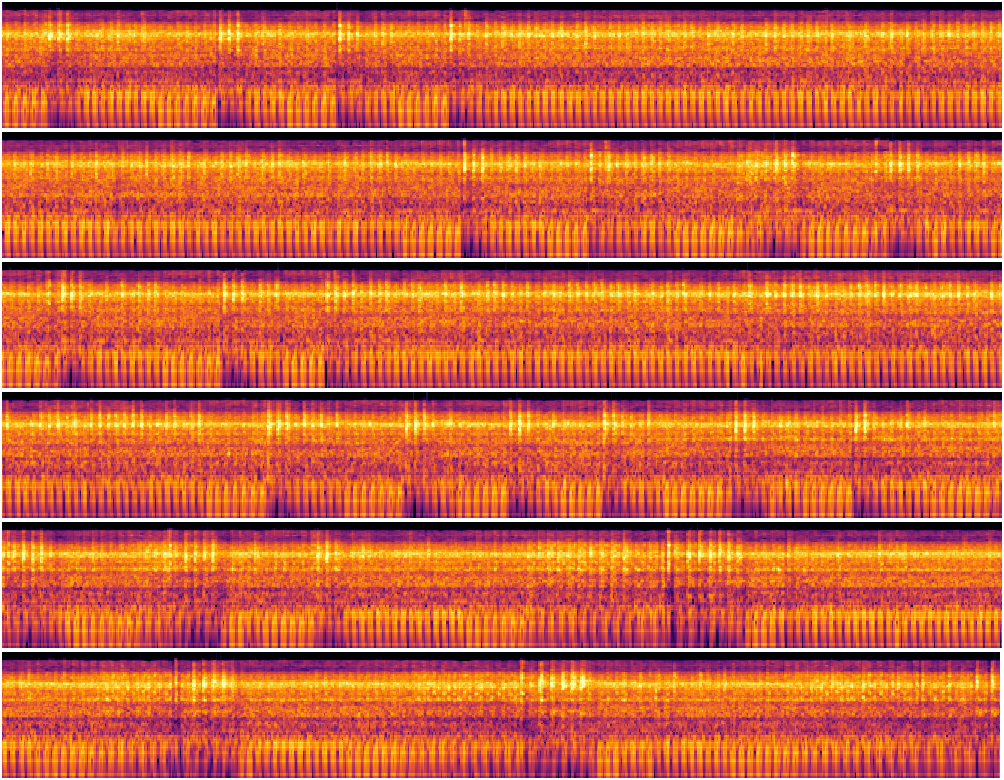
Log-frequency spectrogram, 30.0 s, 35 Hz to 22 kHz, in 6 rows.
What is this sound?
Sound effects > Other mechanisms, engines, machines
oilburner dies lq
Audio exported from a video i took of the Quantum 65 mower running and in the end, finally giving out. The silent pauses are me removing my voice from the audio file (to protect my identity, and stuff). Recorded with my phone, but NOT through Dolby On therefore the lower quality.
fourstroke, engine, motor, rodknock, four-stroke, mower, engine-failure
